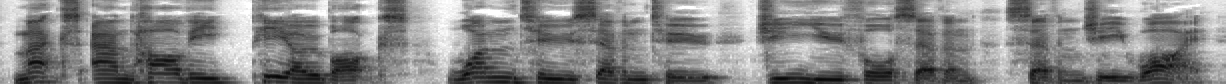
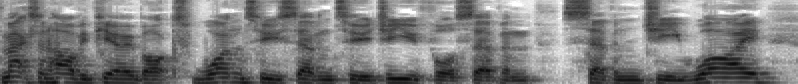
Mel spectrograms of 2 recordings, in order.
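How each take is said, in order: First: It is read a bit more slowly. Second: It is read at normal speed.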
